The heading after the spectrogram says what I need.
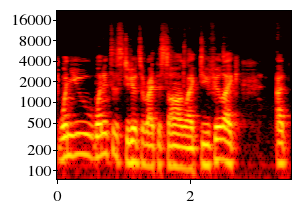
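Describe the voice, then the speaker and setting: Man interviewing, medium-pitched voice. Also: fast, a little mellow. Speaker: entertainment interviewer. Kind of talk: casual interview questioning. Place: video call.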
